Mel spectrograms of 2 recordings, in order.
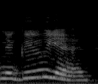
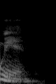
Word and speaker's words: Nguyen: That's Win spelled Nguyen. I know, it's spelled like it should be pronounced Nguyen. But if you know football, then you know Dat Win. It's the same word.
